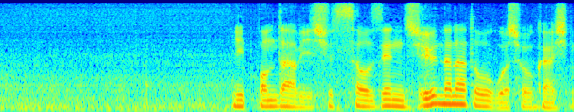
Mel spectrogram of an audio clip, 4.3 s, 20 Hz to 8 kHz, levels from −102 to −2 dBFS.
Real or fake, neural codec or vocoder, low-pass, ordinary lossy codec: fake; codec, 16 kHz, 0.8 kbps, ZipCodec; 7.2 kHz; none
